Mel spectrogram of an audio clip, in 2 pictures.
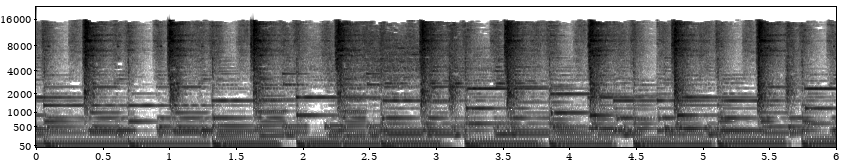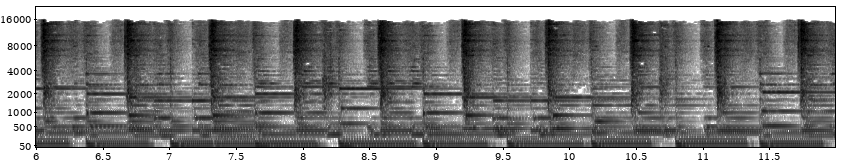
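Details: Loud jingly children's music with a steady bouncing beat fills the whole recording, without any animal sounds.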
